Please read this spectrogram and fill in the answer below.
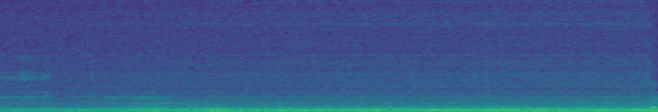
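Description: Steady low hum and rumble that slowly grows louder.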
